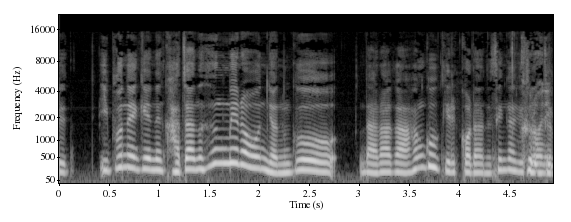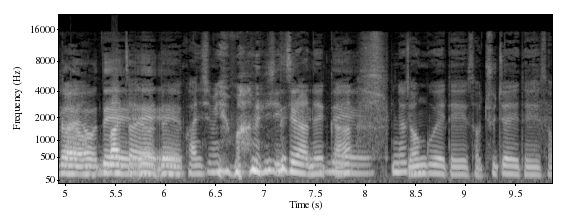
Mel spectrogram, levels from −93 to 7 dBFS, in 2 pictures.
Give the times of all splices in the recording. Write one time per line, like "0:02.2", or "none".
0:08.4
